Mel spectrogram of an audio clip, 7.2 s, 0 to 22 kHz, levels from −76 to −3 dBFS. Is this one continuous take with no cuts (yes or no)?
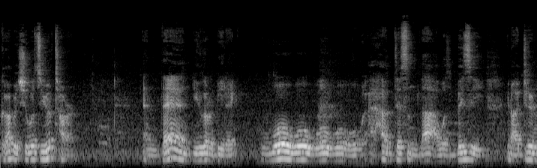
yes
